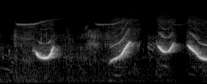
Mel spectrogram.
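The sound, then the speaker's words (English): A person whistles in a whistled language: four sharp, high whistled bursts with short gaps between them, each gliding up or down in pitch like speech tones, with no other voices. “There are whistled versions of about 80 languages that often developed to help people communicate over rugged terrain.”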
